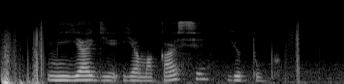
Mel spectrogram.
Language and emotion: Russian, neutral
